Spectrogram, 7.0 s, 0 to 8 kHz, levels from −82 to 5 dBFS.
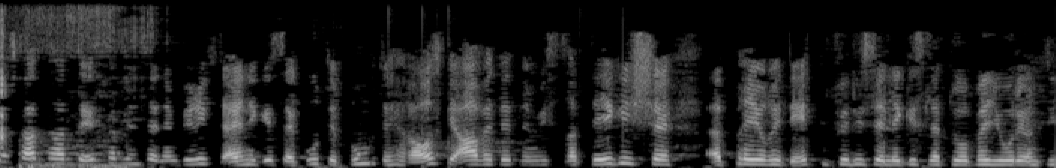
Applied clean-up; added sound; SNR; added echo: classical method Wiener filter.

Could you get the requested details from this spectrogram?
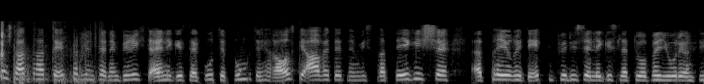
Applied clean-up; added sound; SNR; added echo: neural mask model RNNoise.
